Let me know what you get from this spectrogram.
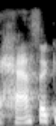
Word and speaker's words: Hathach: Is that, you pronounce that Hathach? – I think Hathach is fine. Whatever's Hathach, easiest.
